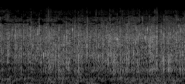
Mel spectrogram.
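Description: Chilies fry in a pan over reduced heat for an octopus dish, giving a steady, dense sizzle with no break, close and moderately loud, with no voices.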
